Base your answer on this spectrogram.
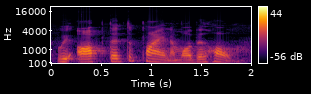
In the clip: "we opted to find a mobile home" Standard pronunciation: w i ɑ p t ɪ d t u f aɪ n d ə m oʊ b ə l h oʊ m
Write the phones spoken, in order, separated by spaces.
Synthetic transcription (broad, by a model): w i ɑ p t ɪ d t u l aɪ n ə m oʊ b ə l h oʊ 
